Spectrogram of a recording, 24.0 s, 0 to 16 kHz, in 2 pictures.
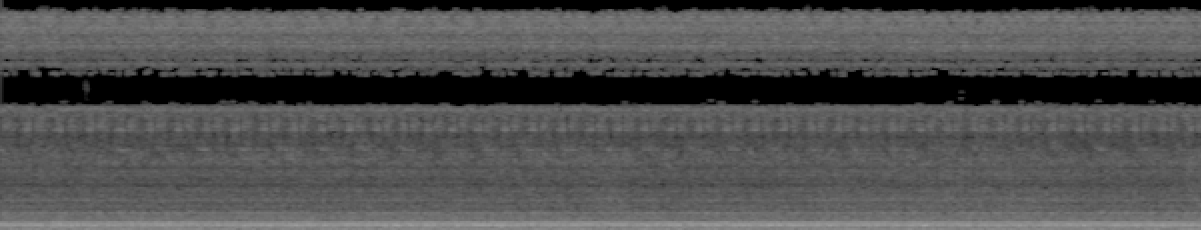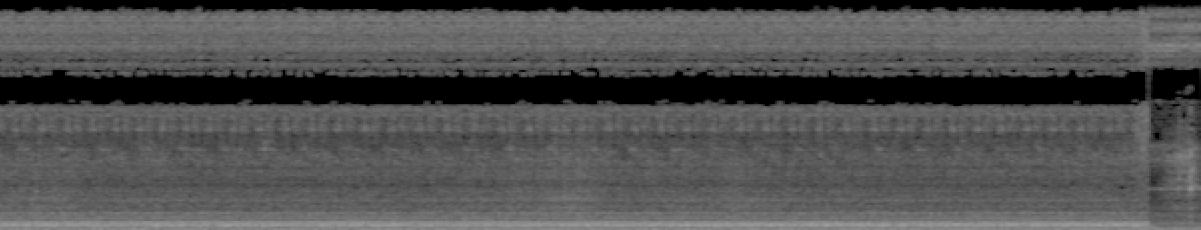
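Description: Cooling fan of the unit loading a 40-cell 18650 scooter battery pack at about 23 amps, running steadily with a hum. The sound changes just before the end as the current falls.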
